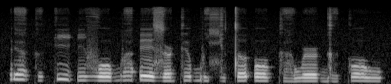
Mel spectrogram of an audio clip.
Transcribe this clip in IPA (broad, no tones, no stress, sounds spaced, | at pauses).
ɾʲ a̤ k ə̤ k i ʔ i v o b a̤ ʔ e z ə˞ kʲ o b ə̤ ç ə̤ t ɤ ʔ o k a̤ w ə˞ ɡ ə̤ k o w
